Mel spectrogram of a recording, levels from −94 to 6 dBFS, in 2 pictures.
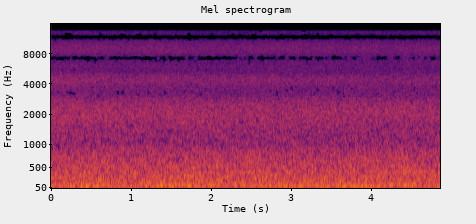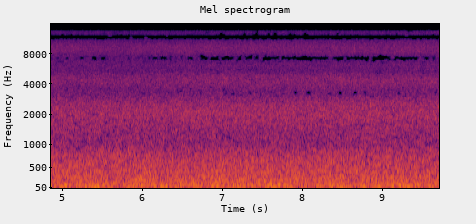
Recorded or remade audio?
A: recorded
